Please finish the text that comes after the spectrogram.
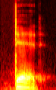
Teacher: use the short e sound the sound e like head and bed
